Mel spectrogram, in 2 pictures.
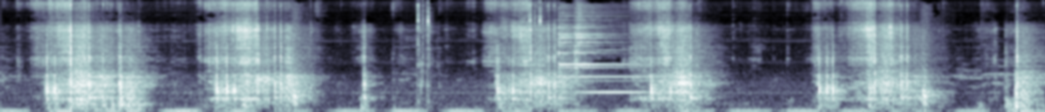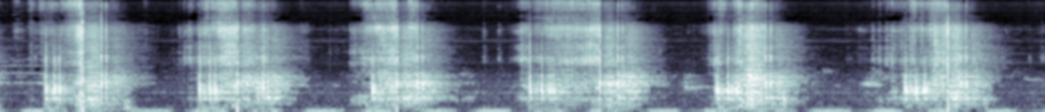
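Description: Large chef's knife slicing through a raw peeled white root vegetable on a wooden cutting board, about one cut every second and a half. Each cut is a short crunching scrape that ends on the board. A brief ringing tone comes about six seconds in.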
